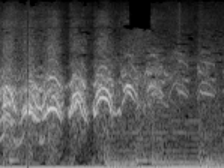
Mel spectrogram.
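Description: Muttley, the cartoon dog, snickering: his wheezy laugh, a quick run of rising-and-falling wheezes, about five a second, that fades out near the end.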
